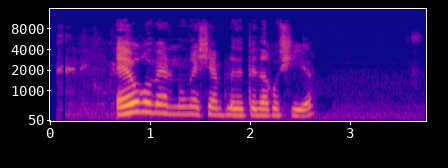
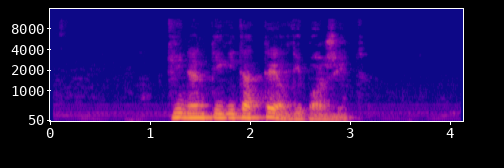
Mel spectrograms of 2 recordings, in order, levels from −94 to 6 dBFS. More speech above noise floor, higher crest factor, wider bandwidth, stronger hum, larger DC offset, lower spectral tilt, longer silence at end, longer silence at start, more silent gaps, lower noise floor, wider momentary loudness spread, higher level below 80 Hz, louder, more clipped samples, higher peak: about the same, 42 dB vs 44 dB; about the same, 20 dB vs 18 dB; first, 10.5 kHz vs 6.8 kHz; neither; neither; second, -4.5 dB/octave vs -9.5 dB/octave; about the same, 1.15 s vs 1.15 s; second, 0.15 s vs 1.2 s; neither; about the same, -65 dBFS vs -68 dBFS; about the same, 15 LU vs 15 LU; second, -80 dBFS vs -48 dBFS; about the same, -24 LUFS vs -25 LUFS; neither; about the same, -6 dBFS vs -8 dBFS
